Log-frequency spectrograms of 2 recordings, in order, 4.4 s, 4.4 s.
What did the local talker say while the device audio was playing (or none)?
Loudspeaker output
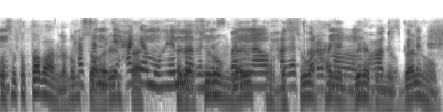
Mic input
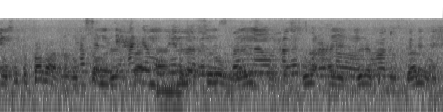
فعلًا،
